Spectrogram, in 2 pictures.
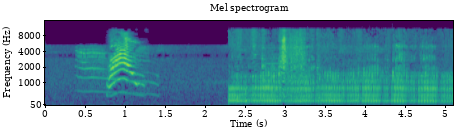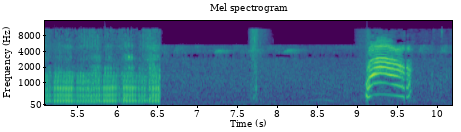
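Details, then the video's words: Domestic cat calling for a mate at night: a clear arching meow opens, then a long harsh, noisy rumbling passage of about four seconds, then quiet, and a final bright, sharply rising meow near the end. "Tiếng mèo kêu Gọi Bạn Trong Đêm Meo Meo Từng Hồi"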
